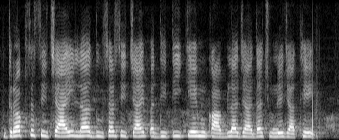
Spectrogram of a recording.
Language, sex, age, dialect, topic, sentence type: Chhattisgarhi, female, 51-55, Western/Budati/Khatahi, agriculture, statement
